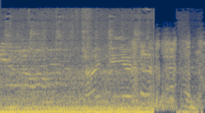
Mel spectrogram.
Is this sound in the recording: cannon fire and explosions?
no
